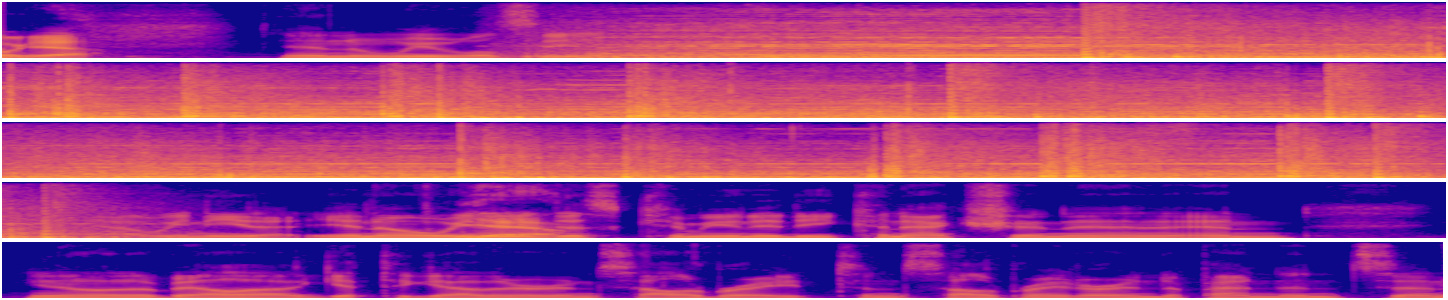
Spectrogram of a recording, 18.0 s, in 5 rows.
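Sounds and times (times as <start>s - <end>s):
background music: 1.2s - 12.3s
fireworks bangs and crackles: 2.6s - 11.3s.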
